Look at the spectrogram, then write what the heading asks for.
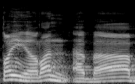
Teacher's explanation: তানভিনের বামে হামজা আসছে হামজা ইজহারের হরফ এখানে গুন্না ছাড়া স্পষ্ট করে পড়তে হবে এবং র পুর হবে তয়রান আবা বা আলিফ জবর বা মধ্য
